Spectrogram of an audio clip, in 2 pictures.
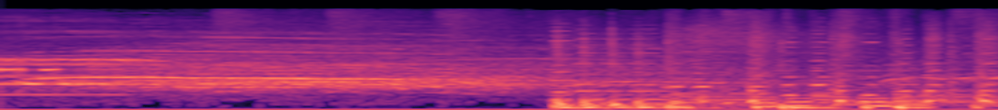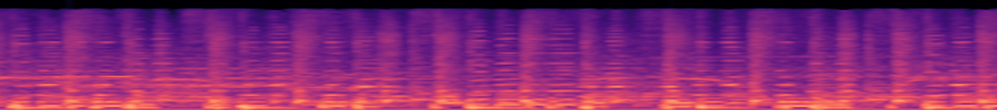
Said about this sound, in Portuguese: Cadê o grito da galera?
